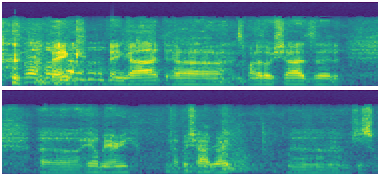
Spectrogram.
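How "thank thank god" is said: laughing out a loud thank God; loud relieved laugh on thank God; laughing relief. Real, not acted. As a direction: let the relief spill out in a laugh. Relieved laugh after lucky shot.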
